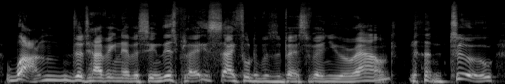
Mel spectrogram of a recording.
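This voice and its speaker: Guy doing a slick older club boss, chuckly, higher voice, dry sound. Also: animated, normal speed, vocal fry, a bit bright, dry recording, full character voice. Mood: smarmy. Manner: oily, laughs at own jokes. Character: smarmy middle-aged male club boss, chuckling.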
